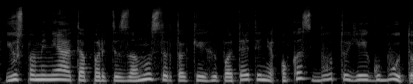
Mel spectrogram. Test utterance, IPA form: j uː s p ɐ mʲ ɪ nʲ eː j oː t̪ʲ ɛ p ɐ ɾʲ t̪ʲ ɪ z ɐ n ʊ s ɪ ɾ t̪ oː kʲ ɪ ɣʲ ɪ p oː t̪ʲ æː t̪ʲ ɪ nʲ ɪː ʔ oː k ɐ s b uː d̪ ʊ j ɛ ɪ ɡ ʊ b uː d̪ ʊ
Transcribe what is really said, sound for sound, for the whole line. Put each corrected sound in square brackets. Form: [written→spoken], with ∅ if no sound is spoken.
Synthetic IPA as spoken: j uː s p ɐ mʲ ɪ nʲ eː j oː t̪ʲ ɛ p ɐ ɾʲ t̪ʲ ɪ z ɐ n ʊ s ɪ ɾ t̪ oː kʲ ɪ ɣʲ ɪ p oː t̪ʲ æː t̪ʲ ɪ nʲ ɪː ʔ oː k ɐ s b uː [d̪→t̪] ʊ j ɛ ɪ ɡ ʊ b uː [d̪→t̪] ʊ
